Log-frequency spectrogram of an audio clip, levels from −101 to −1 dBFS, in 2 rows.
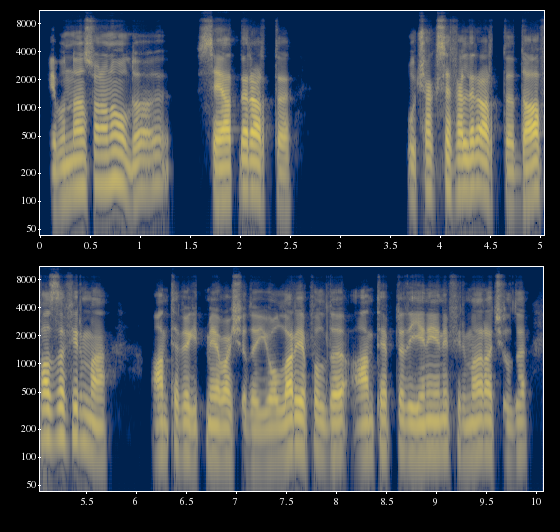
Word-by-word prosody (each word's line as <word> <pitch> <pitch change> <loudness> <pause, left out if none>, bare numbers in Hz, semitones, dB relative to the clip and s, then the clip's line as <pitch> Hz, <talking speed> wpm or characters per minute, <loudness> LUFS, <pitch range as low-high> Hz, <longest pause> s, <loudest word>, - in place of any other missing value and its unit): E, - - -6
bundan 130 +5 0
sonra 155 +1 0
ne 165 - 0
oldu? 140 -3 -1
Iıı, 220 - -15 0.3
seyahatler 120 +5 +3
arttı. 115 -7 +2 1.1
Uçak 140 -1 -3
seferleri 140 +1 +2
arttı. 105 -5 0
Daha 120 +4 +7
fazla 165 +2 +2
firma 140 -10 -2 0.4
Antep'e 115 +1 -2
gitmeye 110 0 -2
başladı. 100 0 -2
Yollar 105 +6 +2
yapıldı, 120 -2 0
Antep'te 120 +2 -3
de 115 - -2
yeni 115 +2 0
yeni 120 +1 -1
firmalar 115 +1 -3
açıldı. 120 -1 -4
120 Hz, 150 wpm, -24 LUFS, 115-140 Hz, 1.1 s, Daha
